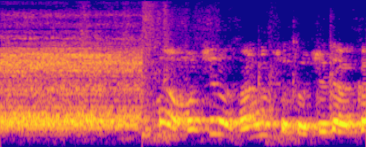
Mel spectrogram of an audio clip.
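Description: A portable radio picks up a station as the dial is turned.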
